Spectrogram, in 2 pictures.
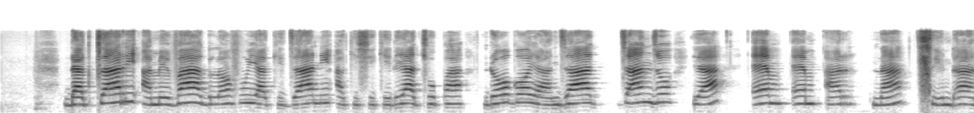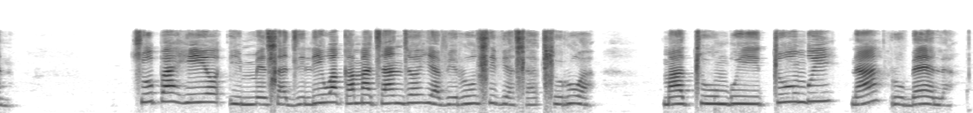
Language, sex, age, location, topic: Swahili, female, 18-24, Kisii, health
